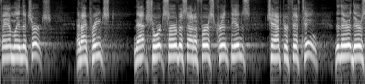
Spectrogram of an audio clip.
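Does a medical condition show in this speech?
No.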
